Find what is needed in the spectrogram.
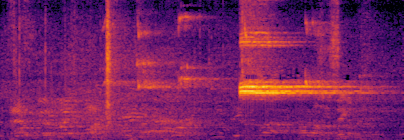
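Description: A referee's whistle blown once, about two-thirds of the way in: a single shrill blast of about a second that dies away in the gym's echo, signalling the next serve. Before it, voices and a sharp click on the court floor.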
